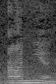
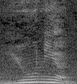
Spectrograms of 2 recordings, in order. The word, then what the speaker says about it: union: So when you pronounce it, it is not onion, it is union.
